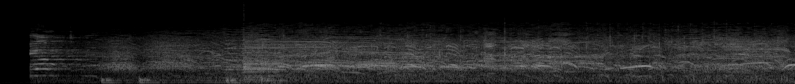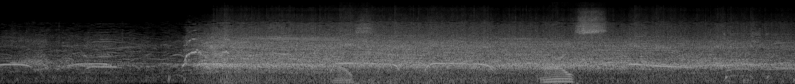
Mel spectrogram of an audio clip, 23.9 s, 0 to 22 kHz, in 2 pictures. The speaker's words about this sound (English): Yotes trailed Montana Western 35-31 with 5 seconds to play, pulled out the win with a Hail Mary tipped ball for a touchdown. This doesn't have the announcers. This is just the crowd reacting. Take a listen.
